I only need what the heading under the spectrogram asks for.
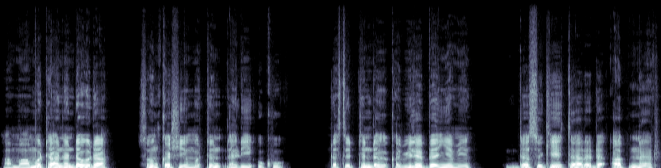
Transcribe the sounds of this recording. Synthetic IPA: ʔa˨mːaː˦˨mʊ˦taː˨nɛ˦nda˦wdaː˨ | sʊ˦ŋkɐ˦ʃe˨mʊ˨tʊ˦˨nɗɐ˨ɽiː˦ʔʊ˦kʷu˨ | d̥a˨sɪ˨tːɪ˦ndɐ˨ɡa˨kʼɐ˨biː˦lɐ˨rbɛ˦ɲja˨mɪ˦ŋ | da˨sʊ˦kʲeː˨taː˨ɽe˦da˨ʔa˦ɸnɐ˨r

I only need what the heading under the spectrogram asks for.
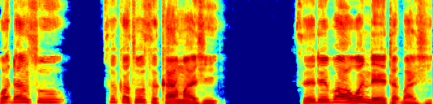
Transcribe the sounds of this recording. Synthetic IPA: wɐ˦ɗɐ˦nsu˦ | sʊ˦ka˨soː˦su˨kaː˦maː˨ʃ̬i˦ʔ | sa˦jdeː˦baː˦˨wɐ˦nda˨jaː˦tɐ˦ɓaː˨ʃi˦

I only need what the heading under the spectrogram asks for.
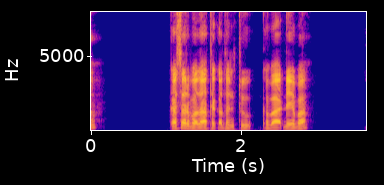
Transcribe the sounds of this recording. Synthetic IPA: kʼɐ˦s̬ɐ˦rba˨zaː˦ta˨kʼɐ˨zɐ˨ntuː˦ɡ̥ɐ˨ba˦ɗɐ˦ja˦ba˦ʔ

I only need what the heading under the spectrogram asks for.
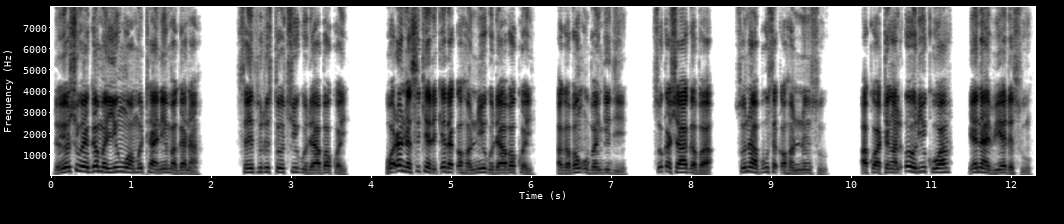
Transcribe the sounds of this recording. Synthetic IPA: da˨joː˦ʃʊ˦wa˨˦ɡɐ˦ma˨jɪ˦ŋwaː˨mʊ˦taː˨neː˦mɐ˨ɡɐ˦na̰ː˨ | sa˦jɸɪ˦ɾɪ˦stoː˦t͡ʃiː˦ɡʷʊ˨daː˦bɐ˦kʷa˨j | wɐ˦ɗɐ˨nda˨sʊ˦kʲeː˨ɾɪ˨kʲʼe˦da˨kʼɐ˨ɦɔ˨nːiː˦ɡʷʊ˨daː˦bɐ˦kʷa˨j | ʔa˨ɡɐ˨bɐ˦ŋʔʊ˨bɐ˦ŋɡʲɪ˦d͡ʒiː˨ | sʊ˦ka˨ʃaː˦ɡɐ˨ba˦ | sʊ˦naː˨buː˦sa˨kʼɐ˨ɦɐ˨nːʊ˦nsṵ˨ʔ | ʔa˨kʷaː˨tɪ˨ŋʔa˨lkʼɐ˦wɐ˨ɽiː˦kʷʊ˨wa˦ | jɐ˦naː˨bɪ˨ja˦da˨sṵ˦ʔ

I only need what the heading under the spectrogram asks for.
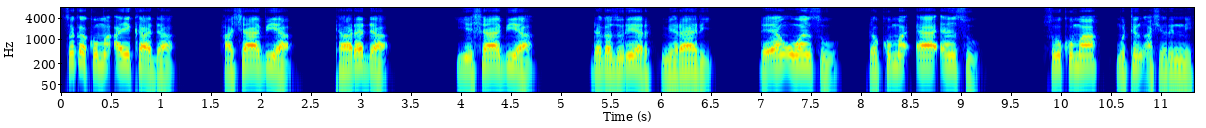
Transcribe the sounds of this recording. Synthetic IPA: sʊ˦ka˨kʷʊ˦ma˦ʔa˦jkaː˨da˨ | ha˨ʃaː˦bɪ˦jaː˨ | taː˨ɽe˦da˨ | jɪ˨ʃaː˦bɪ˦jaː˨ | dɐ˨ɡa˨zʊ˨ɾɪ˦jɐ˨rmɪ˨ɾaː˦ɽiː˨ | da˨j̰ɐ˦ŋʔʊ˦wɐ˦nsu˨ | d̥a˨kʷʊ˦ma˦ʔj̰aː˦jʔɐ˦nsu˨ | suː˦kʷʊ˦ma˦ | mʊ˨tʊ˦˨ŋʔa˨ʃɪ˨ɾɪ˦nːeː˨

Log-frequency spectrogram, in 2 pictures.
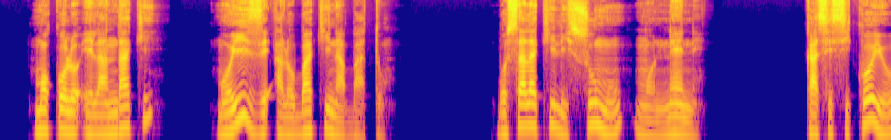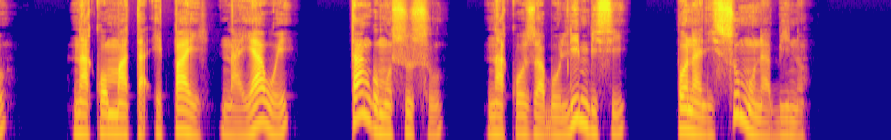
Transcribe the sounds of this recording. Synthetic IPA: mo˨ko˨lo˨ʔe˨la˨nda˦ki˦ | mo˨ji˦ze˨ʔa˨lo˨ba˦ki˦na˨ba˨to˨ | bo˨sa˦la˦ki˦li˨su˦mu˨mo˨nɛ˦nɛ˨ | ka˨si˨si˨ko˦jo˦ | na˨ko˨ma˨ta̰˨ʔe˨pa˦i˨ | na˨ja˦we˨˦ | ta˦ŋɡo˨mo˨su˦su˨ | na˨ko˨zwa˨bo˨li˦mbi˨si˨ | po˦na˨li˨su˦mu˨na˨bi˦no˦

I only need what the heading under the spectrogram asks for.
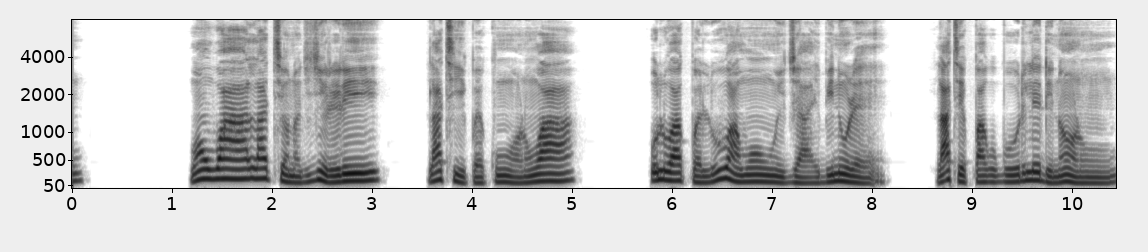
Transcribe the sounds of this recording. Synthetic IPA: w̃ɔ̃˦n̩˦wa˦la˦ti˧ɔ˨nã˨d͡ʒi˨˦d͡ʒĩ˦˨ɾe˨˦ɾe˦ | la˦tʰi˧i˨k͡pɛ˨kũ˧ɔ˨ɾ̃ũ˨˧˦wa˦ | o˧lu˦wa˧k͡pɛ˨lu˨˦a˦˨w̃ɔ̃˧o˧hũ˧i˨d͡ʒa˨e˨bi˨˦nũ˦˨ɾɛ˨ | la˨˦ti˧k͡pa˧ɡ͡bo˧ɡ͡bo˧ɾi˦le˦˨de˨nãː˨˦˨ɾ̃ũ˧

